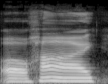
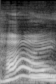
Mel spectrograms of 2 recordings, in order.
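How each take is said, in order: First: The greeting sounds tired and low in energy. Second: The greeting sounds cheerful and full of energy.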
